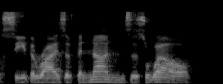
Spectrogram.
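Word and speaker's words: nones: the rise of the nuns as well that's spelled n-o-n-e-s not n-u-n-s these nuns are people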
